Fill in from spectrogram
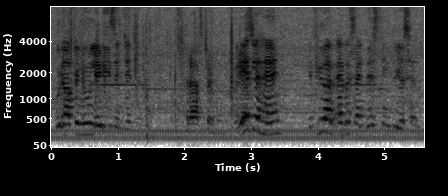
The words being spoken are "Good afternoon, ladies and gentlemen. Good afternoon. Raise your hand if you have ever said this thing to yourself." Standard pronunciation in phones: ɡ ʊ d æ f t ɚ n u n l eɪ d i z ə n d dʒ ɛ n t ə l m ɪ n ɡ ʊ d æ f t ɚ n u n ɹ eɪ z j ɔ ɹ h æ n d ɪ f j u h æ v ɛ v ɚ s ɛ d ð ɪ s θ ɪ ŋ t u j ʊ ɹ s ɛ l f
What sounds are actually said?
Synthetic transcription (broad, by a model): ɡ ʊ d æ f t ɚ n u n l eɪ d i z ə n dʒ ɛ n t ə m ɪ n ɡ ʊ d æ f t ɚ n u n ɹ eɪ z j ɔ ɹ h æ n d ɪ f j u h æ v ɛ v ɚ s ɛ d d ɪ s t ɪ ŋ t u j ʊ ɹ s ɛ l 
